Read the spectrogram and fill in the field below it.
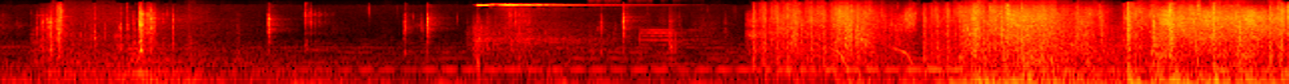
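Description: Gunfire aimed at a robot in Starfield, starting as scattered shots and clicks, then swelling into a louder, denser volley of rapid fire toward the end.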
